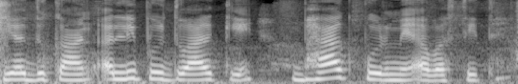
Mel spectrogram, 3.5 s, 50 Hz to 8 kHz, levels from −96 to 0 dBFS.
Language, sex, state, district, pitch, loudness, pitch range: Hindi, female, West Bengal, Alipurduar, 220 Hz, -13 LUFS, 205-235 Hz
